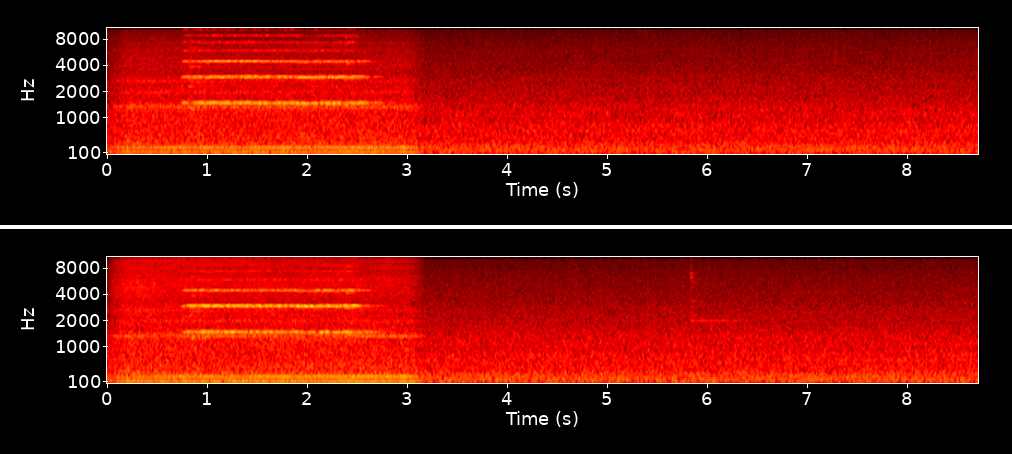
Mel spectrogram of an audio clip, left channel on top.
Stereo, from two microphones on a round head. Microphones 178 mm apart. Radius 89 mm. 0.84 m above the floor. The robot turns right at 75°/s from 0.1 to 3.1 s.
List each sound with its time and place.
0.7 s a violin: 40° left, 2 m; by 2.6 s straight behind, 2 m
